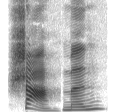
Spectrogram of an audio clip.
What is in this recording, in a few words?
"sha4men2", chinese; chinese travel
